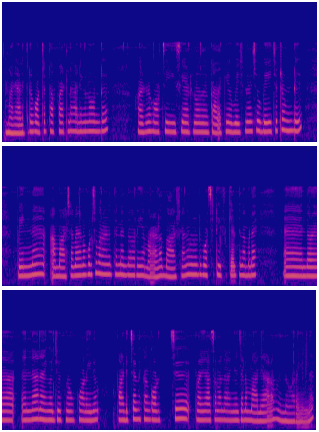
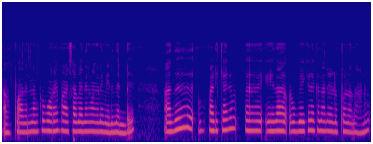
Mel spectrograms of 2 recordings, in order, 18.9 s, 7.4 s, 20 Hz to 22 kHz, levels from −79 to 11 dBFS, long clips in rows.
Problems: low volume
